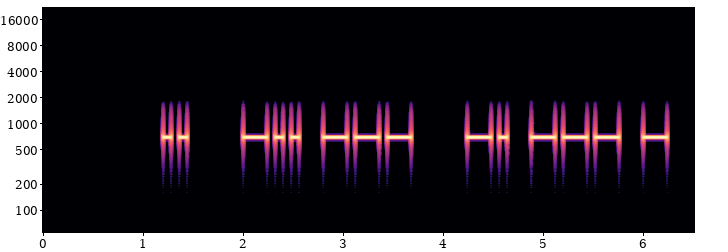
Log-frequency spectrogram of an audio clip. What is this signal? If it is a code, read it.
Morse code, heard as a keyed tone, about 15 wpm, 700 Hz. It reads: I DO NOT
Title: Sets of 5 Words Encore2 15wpm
